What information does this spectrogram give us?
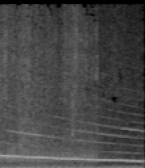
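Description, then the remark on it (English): A police siren wails steadily and loudly, its single tone sliding slowly downward, over a low rumbling engine drone. “If you're stopped, please turn off your siren.”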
